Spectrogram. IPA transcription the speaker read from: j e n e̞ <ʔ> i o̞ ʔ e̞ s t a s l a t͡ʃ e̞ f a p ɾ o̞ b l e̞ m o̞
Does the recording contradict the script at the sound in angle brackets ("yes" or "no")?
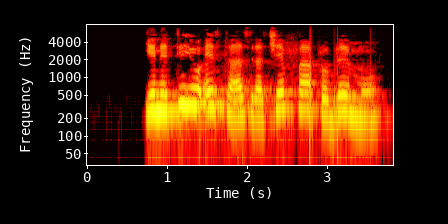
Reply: yes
